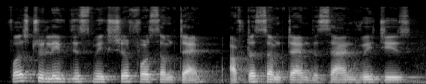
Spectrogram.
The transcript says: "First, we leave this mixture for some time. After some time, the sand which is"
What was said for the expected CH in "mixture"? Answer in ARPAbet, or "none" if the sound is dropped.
CH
